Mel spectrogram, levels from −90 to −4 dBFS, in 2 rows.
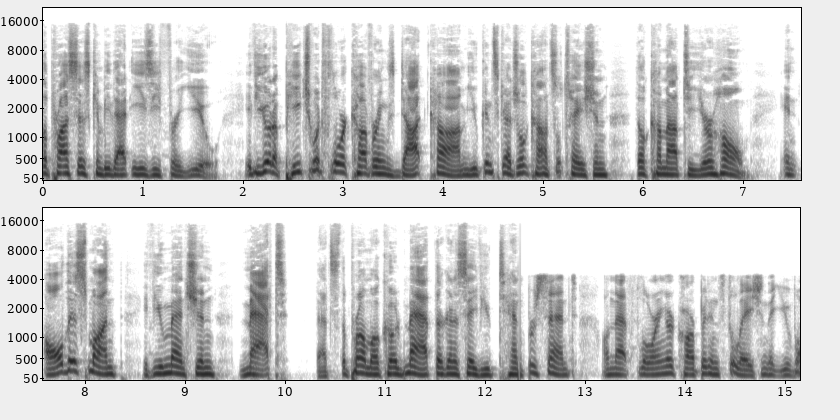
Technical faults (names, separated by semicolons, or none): input switched to a poorer device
